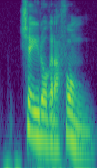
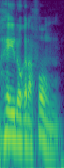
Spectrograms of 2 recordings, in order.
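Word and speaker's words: χειρόγραφον: La palabra acta en griego es cheirografón o heirografón, depende de cómo usted quiera pronunciarla. Se escribe como un X la letra, pero es una chi o ji.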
